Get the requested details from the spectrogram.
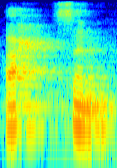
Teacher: احسن ہا ساکن پہ ہمس ہے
